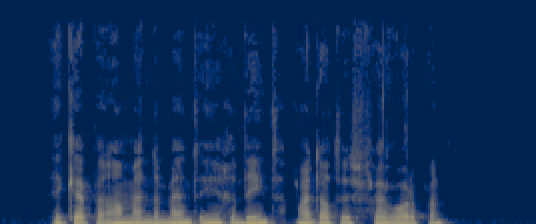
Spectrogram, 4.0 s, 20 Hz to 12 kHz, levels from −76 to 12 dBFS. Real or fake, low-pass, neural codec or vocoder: real; 10.8 kHz; none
